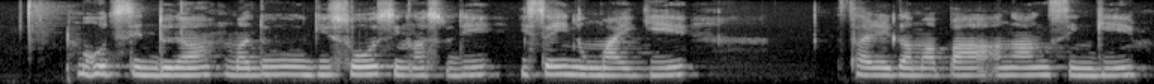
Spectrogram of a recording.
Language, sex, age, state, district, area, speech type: Manipuri, female, 18-30, Manipur, Bishnupur, rural, spontaneous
